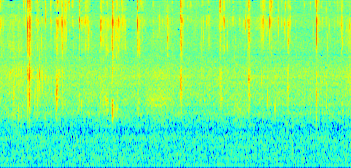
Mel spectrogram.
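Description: Close-miked mouth eating a mouthful of carrot cake cupcake with cream cheese frosting: irregular soft clicks and smacks of lips and tongue, roughly one every half second, over a faint steady hiss.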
